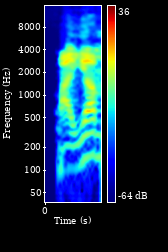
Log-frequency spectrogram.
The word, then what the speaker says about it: Mayam: It's M-A. Ma, then is Y-A-M-A, but you take the A off at the end. So it's Y-A-M. So it's M-A-Y-A-M. Mayam. The Y-A and the M is connected. So it's yum. And the ma is at the beginning. Ma, yum.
